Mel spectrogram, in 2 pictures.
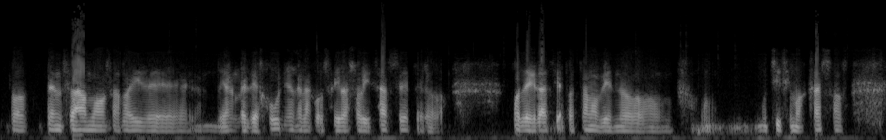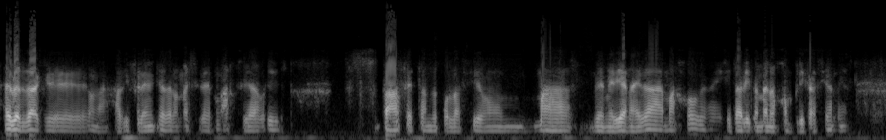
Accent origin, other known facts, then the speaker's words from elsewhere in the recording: Jaén, Andalusia, Spain; born there; now in Madrid, Spain; soy del Real Jaén, porque yo soy nacido en Jaén.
